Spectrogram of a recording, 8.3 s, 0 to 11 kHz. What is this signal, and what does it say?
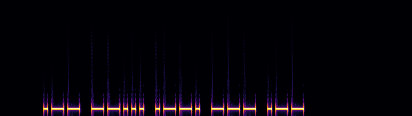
Morse code, heard as a keyed tone, about 15 wpm, 700 Hz. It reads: W7POW
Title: USA Call Signs - 5 Characters - 15wpm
